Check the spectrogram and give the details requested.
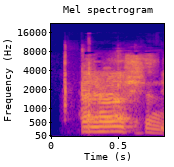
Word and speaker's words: Panosian: Panosian. Nah. Okay. I don't know. Is that how you say it? Panosian. How have you been saying it? Pan-ocean. Isn't it Pan-ocean? Pan-ocean. Yes, Ocean, you are right.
